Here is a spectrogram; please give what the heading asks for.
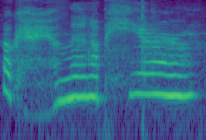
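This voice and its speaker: A woman's voice: high-pitched, level tone, takes it slowly, poor audio. A middle-aged woman from upstate New York chatting casually as she films a tour of her home library, with lots of fillers and self-corrections. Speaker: booktuber giving a bookshelf tour. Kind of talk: casual chatty vlog narration. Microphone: handheld camera while filming shelves.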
